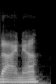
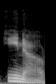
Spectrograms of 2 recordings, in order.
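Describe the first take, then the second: First: The name begins with an 'eye' sound. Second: The name begins with an 'ee' sound. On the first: This is how most people say the name. The speaker calls it wrong. "Everyone, of course, calls it Ina" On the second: This is how the namesake said her own name. The speaker calls it right. "but it is actually Ena Road"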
